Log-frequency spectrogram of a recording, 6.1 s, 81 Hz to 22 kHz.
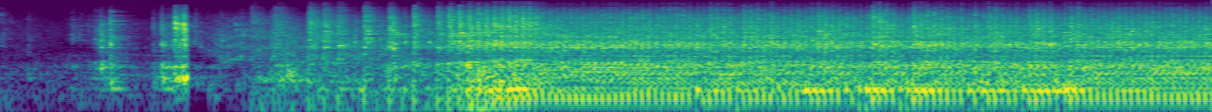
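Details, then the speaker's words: Coleman Powermate 6250 generator (PM0545007.01) with Briggs & Stratton GenPower 305 10 HP OHV engine, after tune-up and reassembly: pull start to a steady, even mid-pitched drone, no surging or misfire; runs well but wants a little choke, carb still not perfect. "All right, seemed to run pretty well. Seemed to want a little bit of choke, which is probably about as good as we're gonna get with this carb."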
